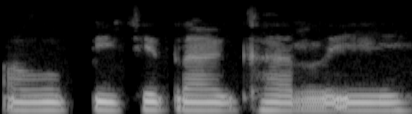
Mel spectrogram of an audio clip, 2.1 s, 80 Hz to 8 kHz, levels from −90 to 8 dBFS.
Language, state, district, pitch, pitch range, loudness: Kurukh, Chhattisgarh, Jashpur, 155 Hz, 150-160 Hz, -27 LUFS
